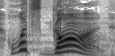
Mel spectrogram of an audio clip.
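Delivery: ordinary delivery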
